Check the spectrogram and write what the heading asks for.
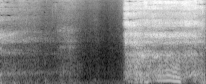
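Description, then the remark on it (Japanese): A soft airy sniff, a brief pause, then one loud, forceful nose blow, a rough rushing honk with a slight squeaky edge lasting under a second. “いや、もう鼻かんでリズムとか言うの。”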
